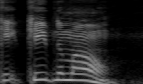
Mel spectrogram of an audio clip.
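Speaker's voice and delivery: very high, loud yell. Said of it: "I'm yelling at my child".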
